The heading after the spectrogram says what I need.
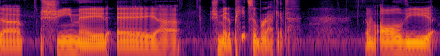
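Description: A man's voice: on the low side, clean tone. A man from the hosting a casual podcast, rambling with many fillers and restarts and laughing often. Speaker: podcast host. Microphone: studio microphone.

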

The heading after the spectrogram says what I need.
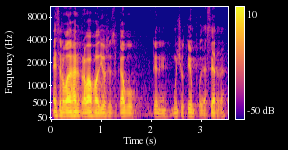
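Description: A man's voice: fairly low pitch, fairly even intonation, rapid-fire, a bit bright. A man preaching as pastor, emphatic, with his voice swinging up and down. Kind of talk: sermon.

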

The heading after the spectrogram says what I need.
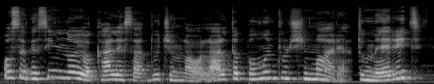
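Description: Prince Eric, gentle and calm, read by a woman. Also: on the high side, creaky. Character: young prince, gentle and protective.

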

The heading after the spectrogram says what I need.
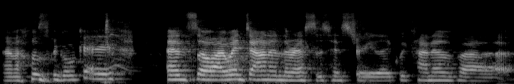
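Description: A woman in her forties, a professional boxer from Canada, telling her story in a casual interview, animated and full of fillers. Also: mid-range voice, moderate pace, a little hiss or hum. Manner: animated, chatty, many fillers like "like" and "um". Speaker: professional boxer, podcast guest.

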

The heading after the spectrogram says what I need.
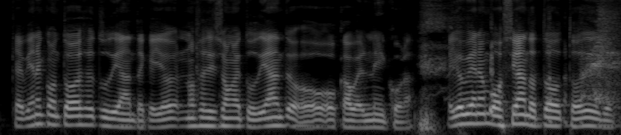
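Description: Emphatic Dominican man ranting. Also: mid-range voice. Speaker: panelist. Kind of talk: casual group chat.

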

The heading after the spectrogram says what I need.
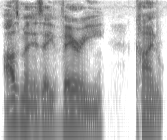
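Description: A man co-hosting a podcast in casual chat, chiming in with quick comments and asides. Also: on the low side, little pitch movement, darkish tone, no room sound, studio quality. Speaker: podcast co-host.

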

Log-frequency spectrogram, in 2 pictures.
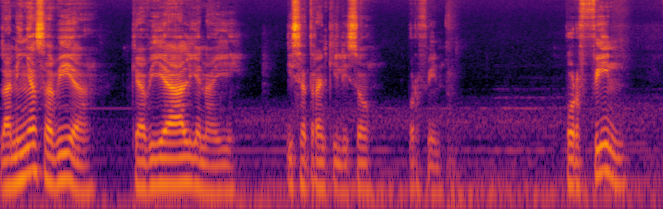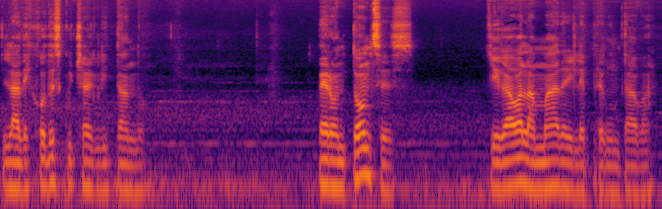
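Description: A man's voice: on the low side, steady tone, unhurried, long pauses, slight background noise. A man hosting a radio show, telling a short spooky story with dramatic repetition and casual fillers.

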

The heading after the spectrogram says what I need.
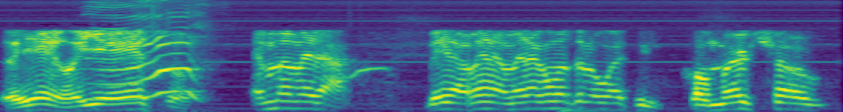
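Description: A man's voice: on the high side, lively intonation, fast, fairly bright tone. A man with a Puerto Rican accent calling a radio show, a truck driver joking around playfully. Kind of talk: casual phone call to radio. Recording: muffled phone line.

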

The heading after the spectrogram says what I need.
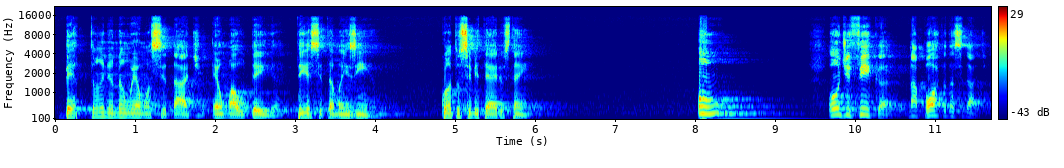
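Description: A man's voice: mid-range voice, animated, slow, long pauses. A man preaching a sermon, acting out dialogue and firing rhetorical questions at the congregation. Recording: long hall reverb.

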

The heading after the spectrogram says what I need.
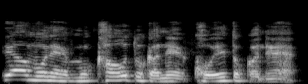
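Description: A man with a Kansai accent, co-hosting a podcast in relaxed casual chat and laughing often. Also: on the high side, measured pace, lo-fi sound. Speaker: podcast co-host.

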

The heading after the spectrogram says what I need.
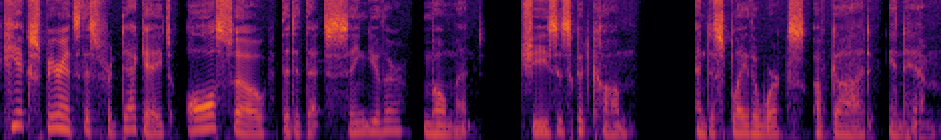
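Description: A middle-aged man speaking earnestly and in a measured way, sharing a personal testimony in conversation. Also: fairly high pitch, vocal fry, husky, no room sound. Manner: earnest, measured, repeats phrases for emphasis. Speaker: guest speaking on faith and suffering.

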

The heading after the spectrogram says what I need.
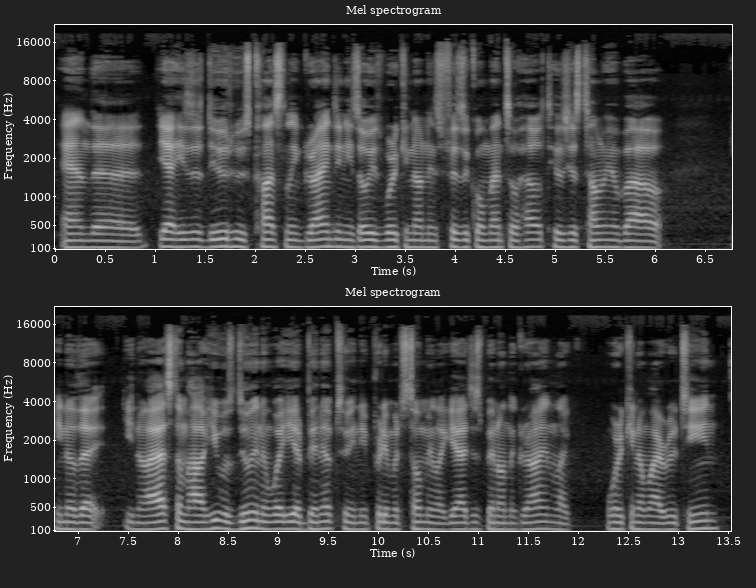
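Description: An American man hosting a motivational podcast from his backyard talks quickly with a completely flat delivery, his medium-pitched voice darkish, clear and resonant. He's informal and emphatic, swearing frequently to motivate.

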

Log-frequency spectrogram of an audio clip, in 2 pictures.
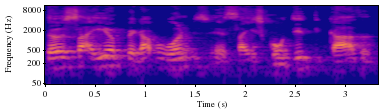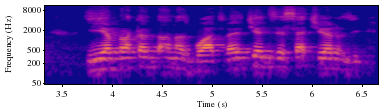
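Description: A man's voice: a little high, fairly even intonation, fairly quick, vocal fry. A man in his seventies from Bauru, Brazil, telling stories as a guest, with many fillers. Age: 70s. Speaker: guest singer. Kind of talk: casual interview storytelling. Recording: roomy echo.

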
